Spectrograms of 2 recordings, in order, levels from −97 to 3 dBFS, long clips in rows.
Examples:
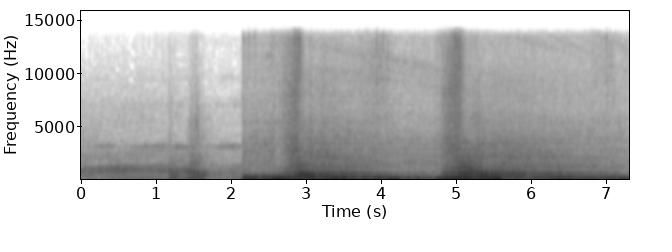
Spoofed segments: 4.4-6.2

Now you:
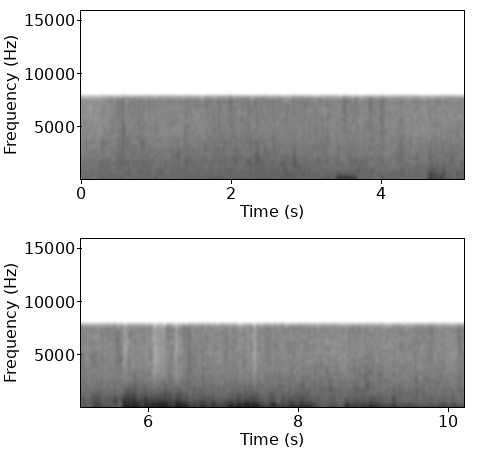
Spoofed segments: 2.2-4.0; 8.0-8.9

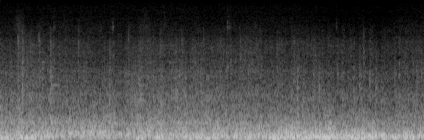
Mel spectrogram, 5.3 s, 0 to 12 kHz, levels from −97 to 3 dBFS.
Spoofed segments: 1.5-2.0

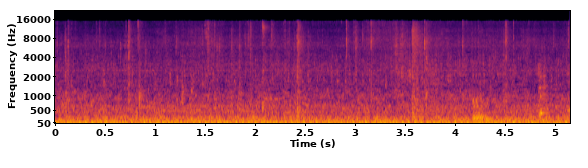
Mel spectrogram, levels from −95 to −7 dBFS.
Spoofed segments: none

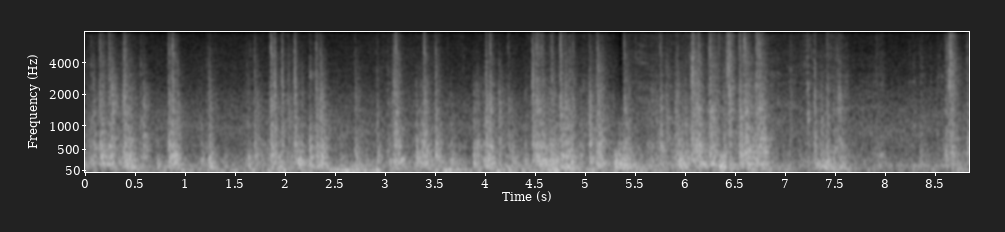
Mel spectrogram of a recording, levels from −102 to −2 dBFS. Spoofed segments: 2.5-3.1

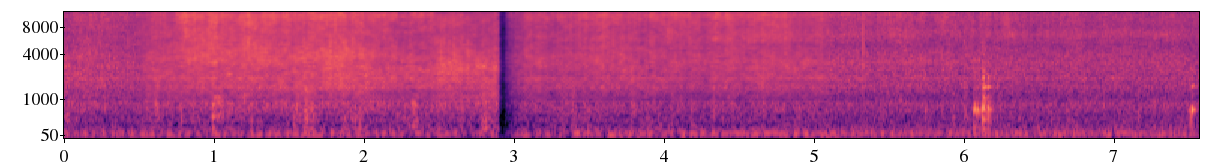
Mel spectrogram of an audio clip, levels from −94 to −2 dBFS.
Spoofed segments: 0.5-5.1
